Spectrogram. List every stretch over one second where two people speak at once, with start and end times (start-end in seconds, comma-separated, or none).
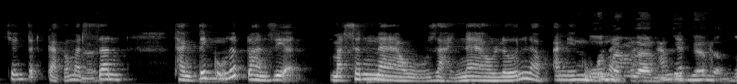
5.5-6.9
